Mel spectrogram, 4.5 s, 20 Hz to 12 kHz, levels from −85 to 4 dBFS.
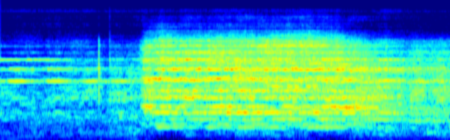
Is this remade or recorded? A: remade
